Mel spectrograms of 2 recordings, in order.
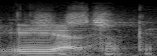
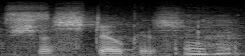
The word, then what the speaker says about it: Shestokas: It's Shestokas. Shestokas, just the way it sounds.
